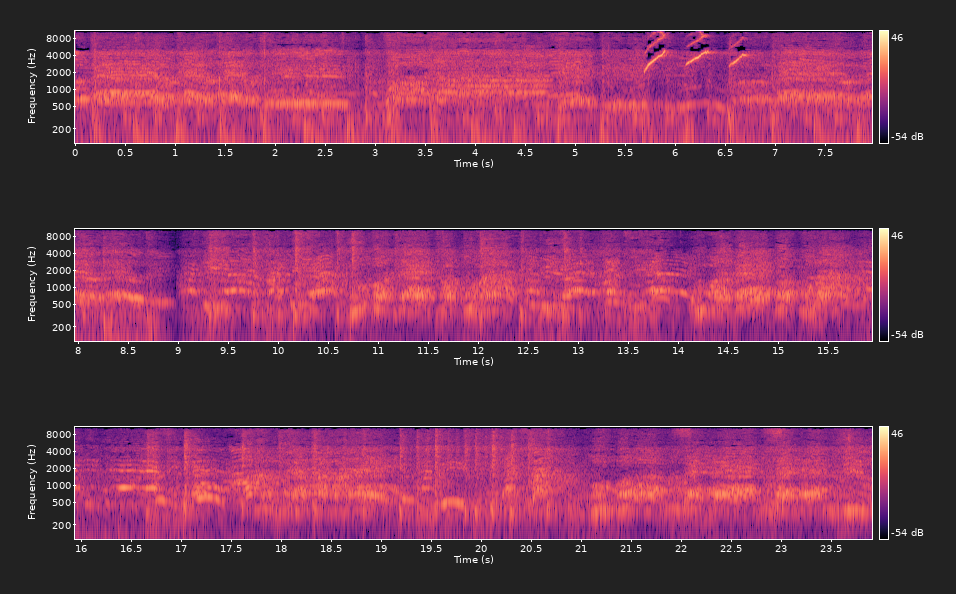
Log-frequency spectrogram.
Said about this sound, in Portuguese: Logo, os gritos e músicas passaram a ser ouvidos em coro no vão livre do MASP.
